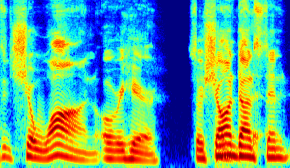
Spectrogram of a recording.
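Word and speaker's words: Shawon: We're going to pronounce it Shawan over here. So Sean Dunston, we're going to say Shawan. My buddy from LSU, Darryl Clark, says pronounced Sean.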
